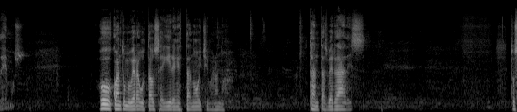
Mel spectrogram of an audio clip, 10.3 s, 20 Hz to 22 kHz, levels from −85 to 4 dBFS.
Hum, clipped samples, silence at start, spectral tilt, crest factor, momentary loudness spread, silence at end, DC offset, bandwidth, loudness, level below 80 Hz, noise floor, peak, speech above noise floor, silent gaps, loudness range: none; under 0.1%; 0 s; -4 dB/octave; 24 dB; 27 LU; 0 s; under 0.1%; 18 kHz; -35 LUFS; -80 dBFS; -71 dBFS; -14 dBFS; 36 dB; none; 9 LU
